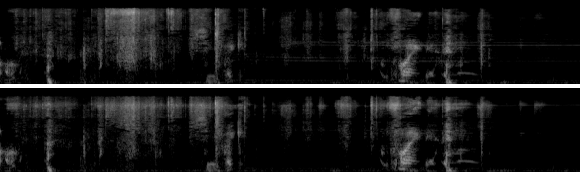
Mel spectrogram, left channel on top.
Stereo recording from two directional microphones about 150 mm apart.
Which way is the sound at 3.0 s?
30° right (ahead or behind).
